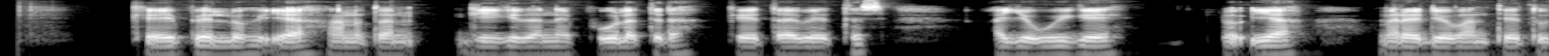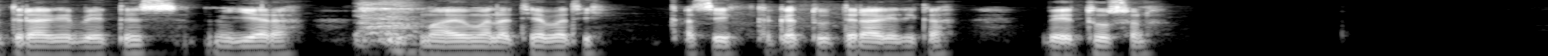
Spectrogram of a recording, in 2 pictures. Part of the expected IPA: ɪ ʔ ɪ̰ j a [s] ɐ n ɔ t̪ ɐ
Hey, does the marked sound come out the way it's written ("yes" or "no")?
no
